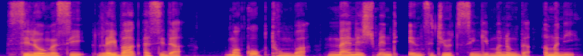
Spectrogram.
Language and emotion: Manipuri, neutral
